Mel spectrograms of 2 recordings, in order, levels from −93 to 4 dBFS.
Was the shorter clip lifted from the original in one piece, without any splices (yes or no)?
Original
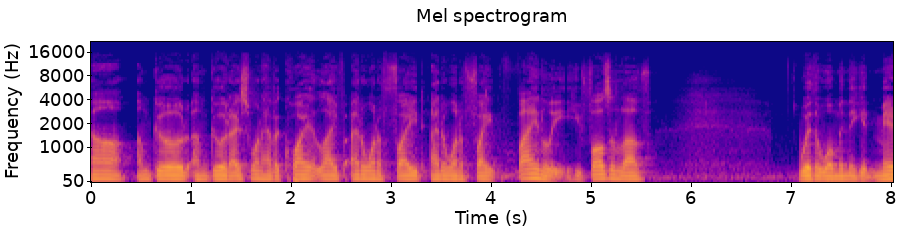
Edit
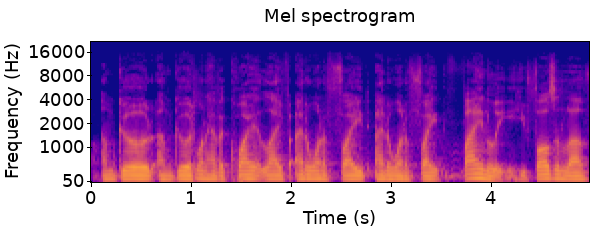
no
